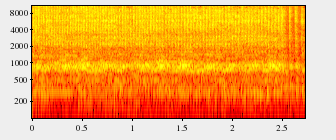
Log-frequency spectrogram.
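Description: A prize wheel spinning and slowing down: a dense, steady clatter of rapid ticks, with separate clicks emerging toward the end as it loses speed.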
